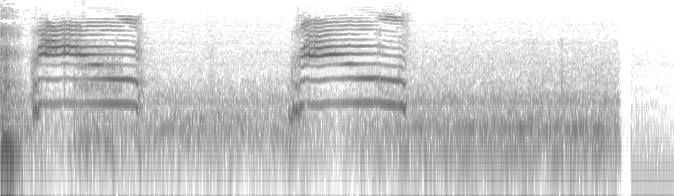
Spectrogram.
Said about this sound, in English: We just had to stop down because we just discovered that my cat was in the podcast studio right now, and we had to deal with that.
